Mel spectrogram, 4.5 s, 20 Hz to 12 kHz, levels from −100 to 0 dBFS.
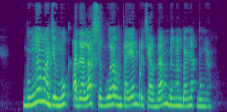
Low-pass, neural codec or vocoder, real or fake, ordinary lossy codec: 10.8 kHz; codec, 32 kHz, 1.9 kbps, SNAC; fake; MP3, 48 kbps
